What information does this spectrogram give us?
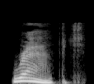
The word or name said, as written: wrapt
